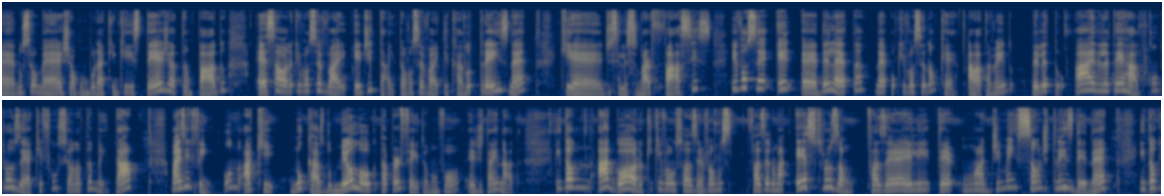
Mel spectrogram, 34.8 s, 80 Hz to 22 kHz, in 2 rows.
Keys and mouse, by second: 7.0 3, 11.7 Delete, 17.2 ctrl+z, 25.7 Tab, 26.2 Tab, 28.2 a.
